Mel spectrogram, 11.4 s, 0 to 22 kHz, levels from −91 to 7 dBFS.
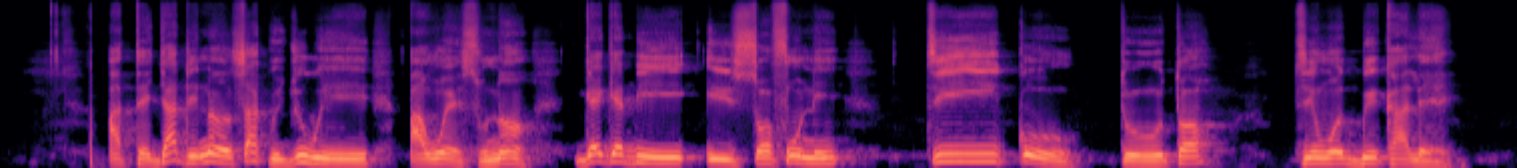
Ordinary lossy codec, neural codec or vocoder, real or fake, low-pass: none; autoencoder, 48 kHz, 128 numbers a frame, DAC-VAE, trained on Japanese speech; fake; none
